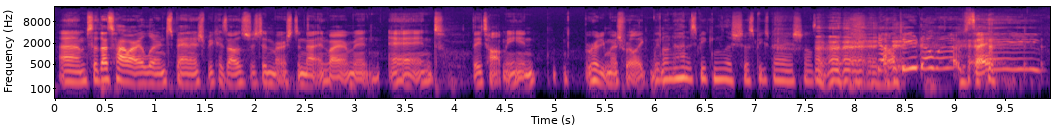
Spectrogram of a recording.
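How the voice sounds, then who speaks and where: A young woman from Texas, guesting on a casual podcast. She talks in a lively, laughing way and swears freely. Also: low voice, fast talker. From Austin, Texas.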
